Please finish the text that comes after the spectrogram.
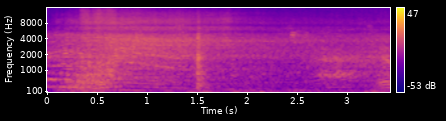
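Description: Car with an LS VTEC engine revving hard at a parking-lot car meet, a loud rising then falling engine roar nearby amid crowd noise.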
